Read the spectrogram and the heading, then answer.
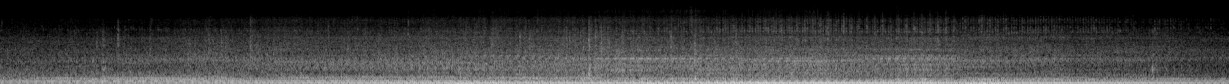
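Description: The engine of an amphibious wheeled boat (a LARC) used for ship-to-shore resupply at Macquarie Island drones steadily, with a deep, constant low rumble and a faint rhythmic throb, steady throughout with some wind buffeting the microphone.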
